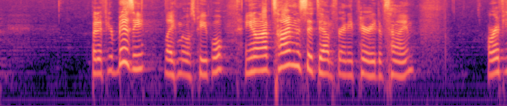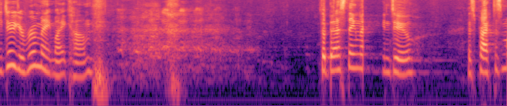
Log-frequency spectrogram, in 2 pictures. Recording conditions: live audience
